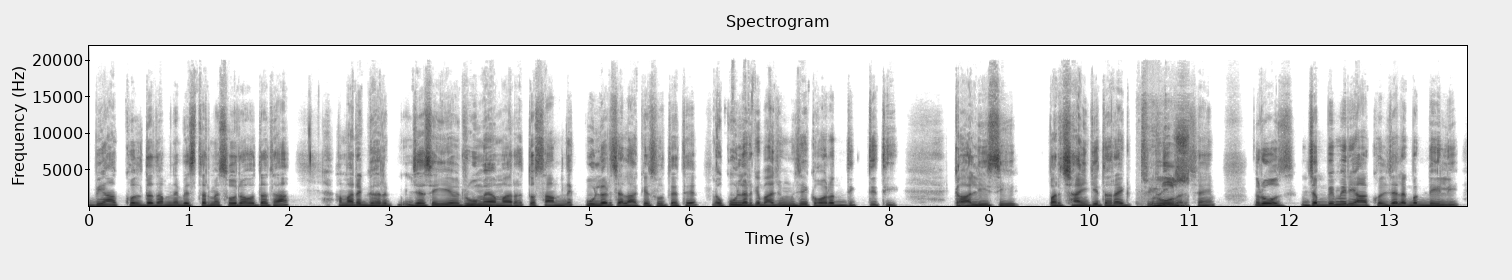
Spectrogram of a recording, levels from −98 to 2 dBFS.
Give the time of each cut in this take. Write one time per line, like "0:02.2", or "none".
none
